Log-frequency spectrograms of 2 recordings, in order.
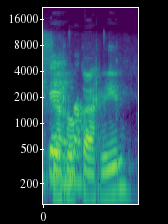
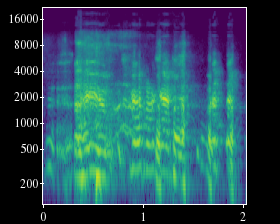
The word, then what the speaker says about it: ferrocarril: Você falou a doble R, né? Isso, ferrocarril. Agora fala, saiu, ferrocarril.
